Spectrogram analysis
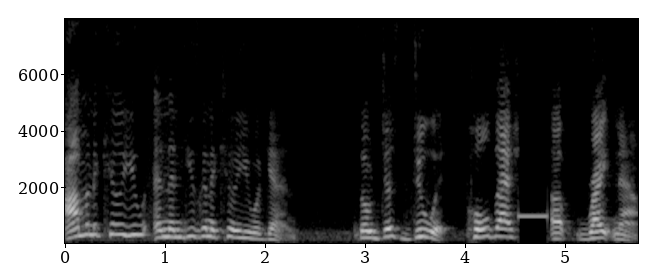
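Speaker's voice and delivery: hard, threatening, menacing gangster voice. Threatening someone on a recording to show evidence: threatening like a gangster. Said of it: "that sounds like a gangster to me".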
